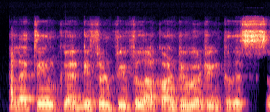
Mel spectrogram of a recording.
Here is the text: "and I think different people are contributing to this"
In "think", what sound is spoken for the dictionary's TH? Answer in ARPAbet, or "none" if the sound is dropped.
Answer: T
